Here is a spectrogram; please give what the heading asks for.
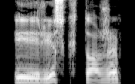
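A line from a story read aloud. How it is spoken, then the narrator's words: Grunt. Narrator (Russian): хмыкнул консул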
